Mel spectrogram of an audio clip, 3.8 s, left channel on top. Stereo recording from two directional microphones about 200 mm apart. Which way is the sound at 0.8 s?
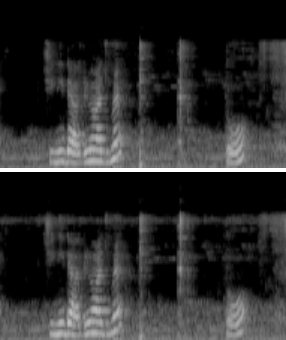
45° left (ahead or behind).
